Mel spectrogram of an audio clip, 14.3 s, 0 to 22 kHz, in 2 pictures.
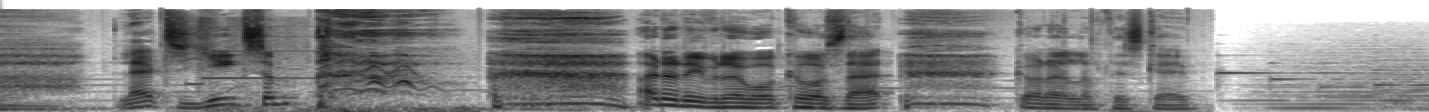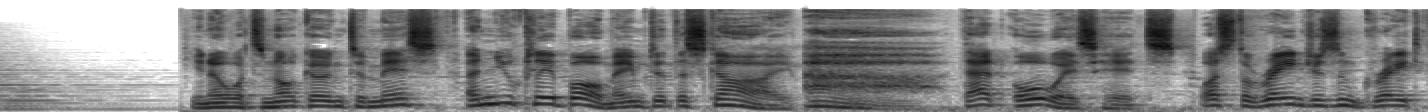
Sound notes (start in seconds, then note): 0.0 satisfied Sigh; 1.0 confused Laughter; 5.9 Windows XP startup sound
